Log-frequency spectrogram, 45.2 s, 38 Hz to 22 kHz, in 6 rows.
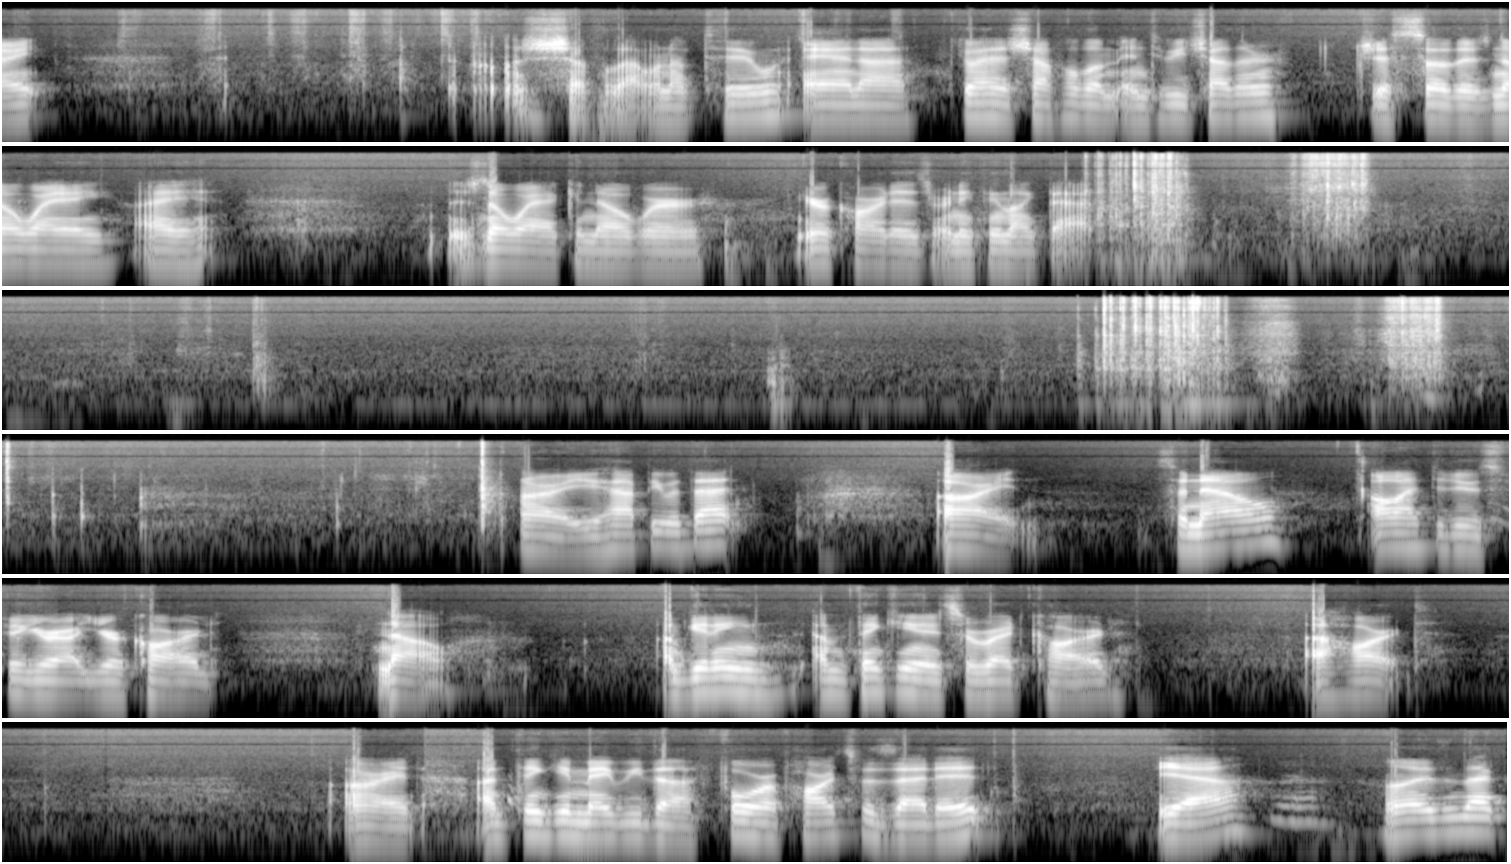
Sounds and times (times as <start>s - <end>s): Shuffling cards: 1.0s - 2.5s, 12.8s - 14.5s, 20.4s - 23.1s
Speech: 2.2s - 8.7s, 9.7s - 13.0s, 28.4s - 31.3s, 33.4s - 35.8s, 39.3s - 42.6s, 43.5s - 45.2s.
